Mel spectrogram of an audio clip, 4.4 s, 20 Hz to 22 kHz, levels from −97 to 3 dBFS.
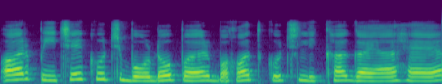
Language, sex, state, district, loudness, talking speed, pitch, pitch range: Hindi, female, Uttar Pradesh, Lalitpur, -17 LUFS, 135 wpm, 210 Hz, 195-230 Hz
